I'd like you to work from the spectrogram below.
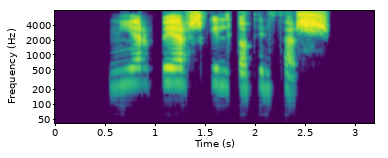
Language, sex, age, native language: Icelandic, male, 9, Icelandic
